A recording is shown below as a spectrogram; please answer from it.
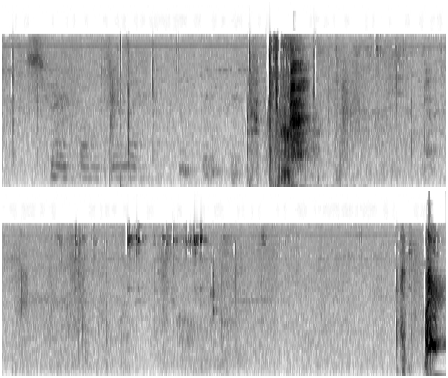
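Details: West Highland White Terrier kept as a pet, giving two loud, sharp barks about six seconds apart, the second right at the end, with faint speech and soft household noises in the quiet stretch between.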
